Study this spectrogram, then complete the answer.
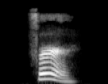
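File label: "fur", spoken word, articulation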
